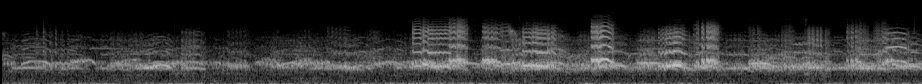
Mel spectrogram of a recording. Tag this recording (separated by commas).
Animal, Wild animals, Bird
